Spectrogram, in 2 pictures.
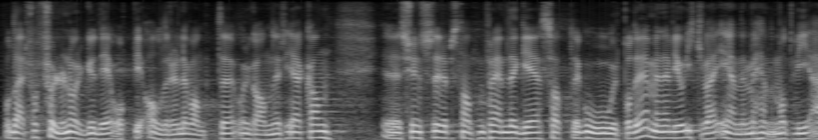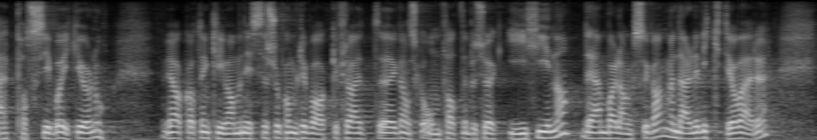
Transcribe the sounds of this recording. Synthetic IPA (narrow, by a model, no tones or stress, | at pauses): ɔd̪æɾfɔɾfœlːəɳɔɾɡəd̪ɛʔɔ̰pːɪʔɑ̰lːəɾɛləʋɑnt̪əʔɔɾɡɑːnəɾjæɪkʰɑn | sʏnsɾɛpɾəs̩t̪ɑnt̪n̩fɾɑɛmd̪eːɡeːsɑt̪ːɡuːəuːɾpʰɔd̪ɛmɛnjæɪʋɪljʊɪkːəʋæːɾəʔeːnɪmɛɦɛnːəɔmɑt̪ʋɪʔæ̰ɾpʰɑsːɪʋəɔɪkːəjøːɾəɳuːə | ʋɪhɑɾɑkɾɑt̪ːɛnkʰliːmɑmɪnɪst̪əɾʂɔmkʰɔmːəʈɪlbɑːkəfɾɑɛt̪ɡɑnskəɔ̰mfɑt̪ːnəbəsøːkɪçiːnɑd̪ɛæɾɛnbɑlɑŋsəɡɑŋːmɛnd̪ɛæɖɛʋɪkt̪ɪɔʋæːɾə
